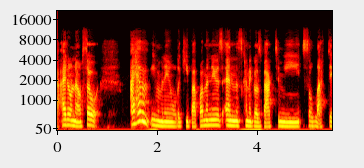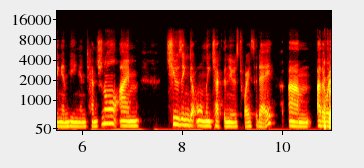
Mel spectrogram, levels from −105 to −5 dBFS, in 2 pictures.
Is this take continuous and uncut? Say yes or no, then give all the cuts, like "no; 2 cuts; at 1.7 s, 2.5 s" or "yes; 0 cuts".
yes; 0 cuts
